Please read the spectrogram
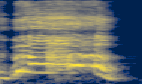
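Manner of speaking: high shrieking mock cry of horror; mock horrified scream. Imitating Gibson fans seeing the bass sanded, shrill mock scream. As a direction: scream like a purist watching the damage. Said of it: "you Gibson guys going".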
